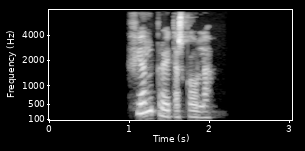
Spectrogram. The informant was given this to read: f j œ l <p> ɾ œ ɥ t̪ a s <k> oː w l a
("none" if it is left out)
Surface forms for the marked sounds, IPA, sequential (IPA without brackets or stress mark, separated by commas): p, k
